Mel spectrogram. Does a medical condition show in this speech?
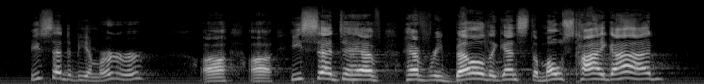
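No.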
